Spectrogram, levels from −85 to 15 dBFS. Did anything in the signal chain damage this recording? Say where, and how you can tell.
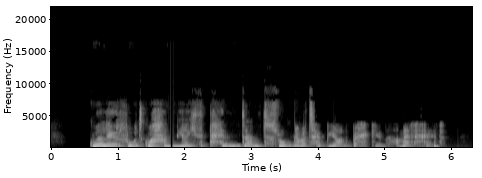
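Yes. At 1.79 s the speech cuts out for about 42 ms of hard-edged silence and resumes at 1.83 s with nothing missing. This is a gap between stream segments: timestamps on adjacent 2.0 s segments left a hole that playback filled with silence.

From 3.95 s to the end, the speech turns dull and boxy with no pause at the changeover. Nothing remains above 3.8 kHz, the level drops a few decibels, and a faint new noise floor appears. The likely cause is the input being switched to a poorer device at the driver stage.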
